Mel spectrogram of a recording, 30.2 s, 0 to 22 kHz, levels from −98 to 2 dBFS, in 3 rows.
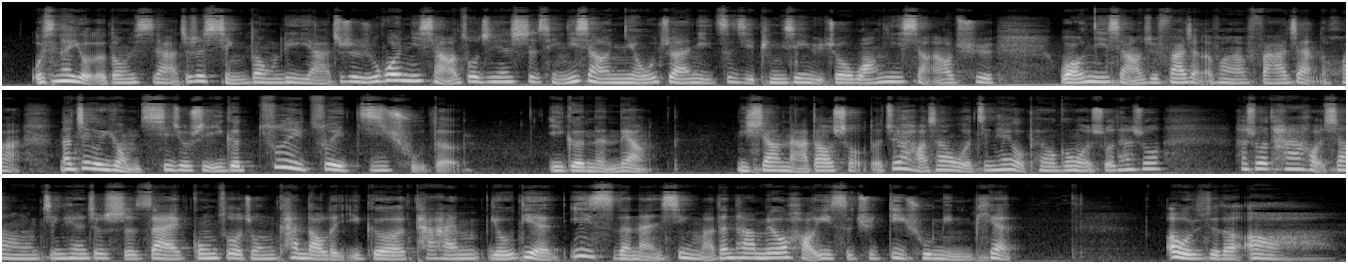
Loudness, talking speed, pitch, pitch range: -26 LUFS, 285 characters per minute, 195 Hz, 180-220 Hz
